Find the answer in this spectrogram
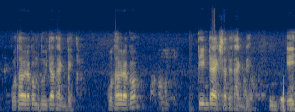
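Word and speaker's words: ت: আবার এই নৌকার মতো দেখতে এর উপরে যদি আমরা দুইটা নোক্তা দেই, এমন যদি দুইটা নোক্তা দেই তাহলে তখন এটা হবে তা।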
